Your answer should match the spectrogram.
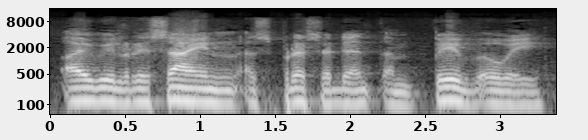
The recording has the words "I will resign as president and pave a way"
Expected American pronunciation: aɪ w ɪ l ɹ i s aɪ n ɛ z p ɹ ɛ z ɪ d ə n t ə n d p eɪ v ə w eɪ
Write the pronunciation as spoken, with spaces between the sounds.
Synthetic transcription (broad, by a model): aɪ w ɪ l ɹ i s aɪ n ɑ s p ɹ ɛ s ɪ d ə n t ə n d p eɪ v ə w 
